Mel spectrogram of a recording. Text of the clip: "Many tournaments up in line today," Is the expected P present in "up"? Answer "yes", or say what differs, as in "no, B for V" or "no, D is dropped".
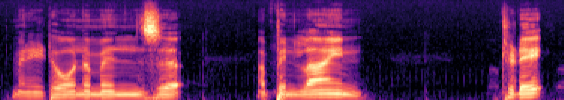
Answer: yes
